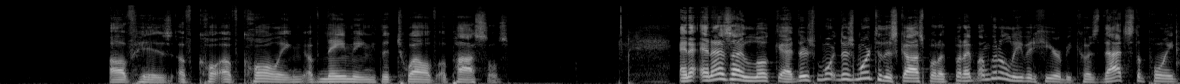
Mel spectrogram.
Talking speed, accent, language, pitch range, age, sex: 185 wpm, American, English, 120-170 Hz, 50-69, male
